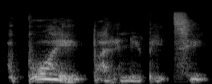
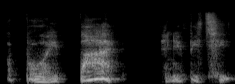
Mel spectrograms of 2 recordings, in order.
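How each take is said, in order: First: The emphasis falls on the word boy. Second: The emphasis falls on the word bought. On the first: It was a boy, not someone else. "the student will correct it and put the emphasis on that word" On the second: The pizza was bought, not sold. "the student will correct it and put the emphasis on that word"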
